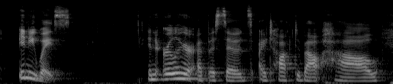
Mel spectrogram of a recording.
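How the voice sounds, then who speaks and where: A woman speaks in a plain, everyday voice with ordinary pitch variation. Her pace is moderate, and the recording is very clean with a silent background. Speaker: podcast host and life coach. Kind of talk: solo podcast talk. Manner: casual, with fillers and repetitions.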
